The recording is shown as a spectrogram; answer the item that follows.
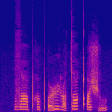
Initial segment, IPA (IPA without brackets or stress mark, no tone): zˤ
